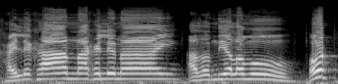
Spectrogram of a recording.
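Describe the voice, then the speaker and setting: A man voicing a mosque announcer in a cartoon who calls people to eat before dawn in a slow announcing manner. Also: very high voice, steady tone. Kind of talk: cartoon voice acting. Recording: with music behind.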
